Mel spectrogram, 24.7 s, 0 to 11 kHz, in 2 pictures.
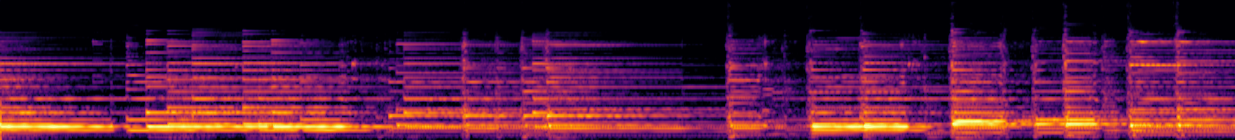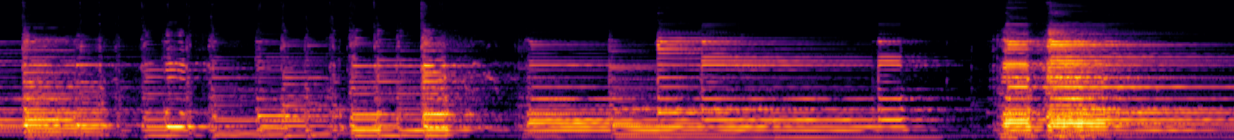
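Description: Electric guitar played through a Keeley Caverns V2 delay and reverb pedal set for heavy modulation, with chords and single notes ringing out in a wavering, swirling wash of echoes that trail between phrases, loud and alone.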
